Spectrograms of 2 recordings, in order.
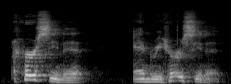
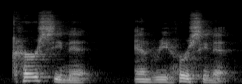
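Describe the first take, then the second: No difference in how they are said.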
